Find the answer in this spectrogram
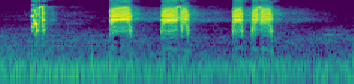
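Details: Tame caged Sindhi black francolin calling for the first time. The phrase has five harsh, scratchy notes: one brief, two drawn-out, then two tight final notes, finished within roughly two seconds. The surroundings are quiet.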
